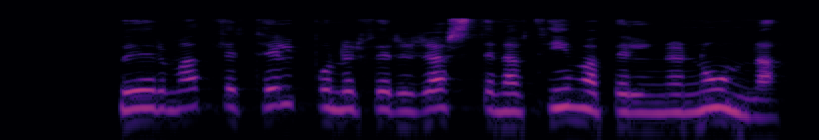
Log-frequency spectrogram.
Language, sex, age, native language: Icelandic, female, 40-49, Icelandic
